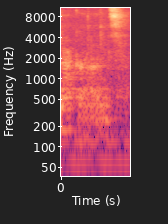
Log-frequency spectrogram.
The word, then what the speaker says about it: macaron: it smells like almond macarons or macaroons however you pronounce them I think that macaroon is the pronunciation for the coconut ones and macaron is the French ones with the almond flour on the kuruma middle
